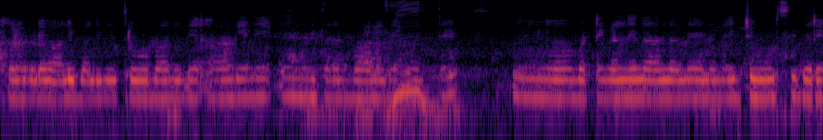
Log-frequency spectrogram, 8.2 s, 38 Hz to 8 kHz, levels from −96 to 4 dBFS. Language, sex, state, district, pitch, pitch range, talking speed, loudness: Kannada, female, Karnataka, Shimoga, 190 Hz, 185-195 Hz, 125 wpm, -49 LUFS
